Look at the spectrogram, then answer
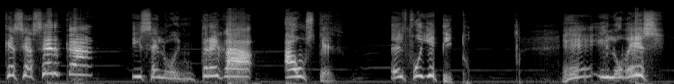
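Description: A man rants through a comic radio bit in a very high, gravelly voice. His tone is bright and piercing, close to the mic in a dry studio, full of slang and mocking jabs. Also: slow, no room sound, faint music behind. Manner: rants and riffs with insults and slang, jumps into mock voices. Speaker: radio comedian. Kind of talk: comic monologue on morning radio.

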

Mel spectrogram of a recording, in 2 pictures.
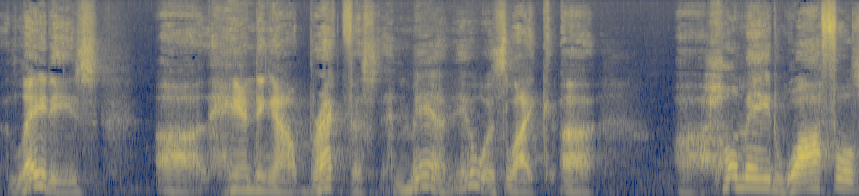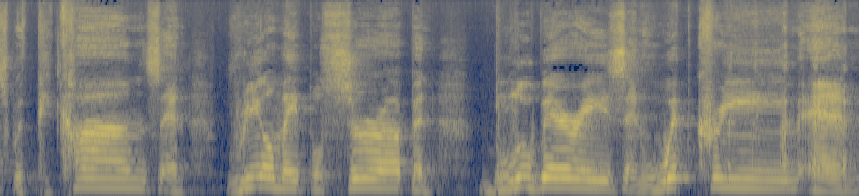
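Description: A man's voice: medium pitch, breathy edge. A man telling a long story in casual chat, rambling and full of fillers. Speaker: guest storyteller.

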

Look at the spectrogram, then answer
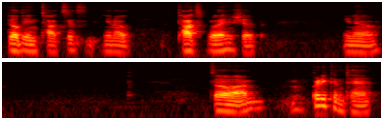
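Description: Co-hosting a laid-back podcast with his partner, a young man rambles, leaning heavily on fillers like "like" and "you know" and swearing now and then. He has a slight accent and a fairly low pitch, speaks unhurriedly, and leaves long pauses.

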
